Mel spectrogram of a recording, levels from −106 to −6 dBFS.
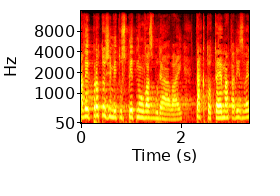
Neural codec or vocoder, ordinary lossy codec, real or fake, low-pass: none; AAC, 48 kbps; real; 14.4 kHz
